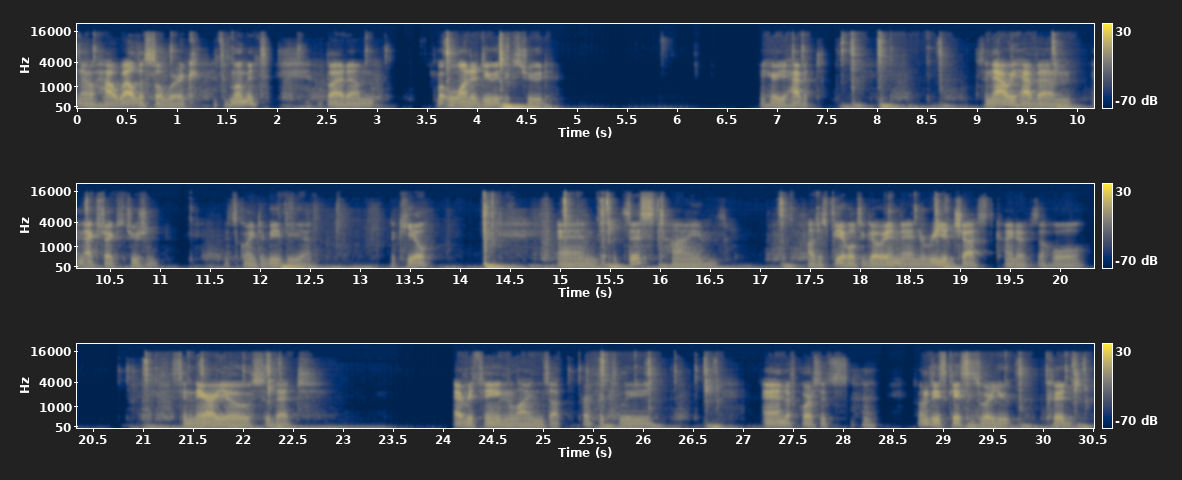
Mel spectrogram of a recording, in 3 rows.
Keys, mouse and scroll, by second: 0.0 shift+click, 0.8 shift+click, 1.2 shift+middle click, 3.8 shift+click, 8.1 shift+middle click, 9.0-9.4 scroll down 4, 9.4 middle click, 9.8 z, 10.6 middle click, 14.2 KP_3, 15.2 shift+middle click, 15.5 z, 16.2 scroll up 2, 17.3 shift+middle click, 17.3 scroll up 6, 18.3 click, 18.8 g, 21.1 shift+middle click, 22.0 click, 24.2 g, 25.7 shift+middle click, 26.3 click, 26.6 g, 29.4 shift+middle click, 30.0 click, 30.3 g.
